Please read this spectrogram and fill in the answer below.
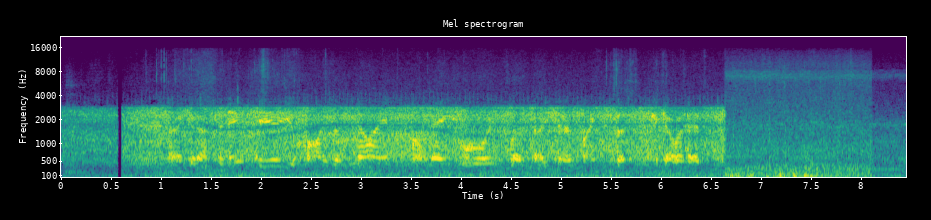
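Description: Receiver audio from a portable HF transceiver's speaker on the 40 m band: hiss narrowed to a thin, telephone-like band, with warbling signals coming through it. A brief dropout comes just after the start. The received audio cuts off about two-thirds of the way in, leaving a low, rough outdoor noise.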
